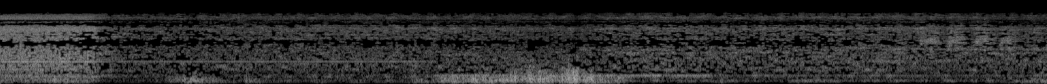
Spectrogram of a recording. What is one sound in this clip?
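A vibrating sieve machine rattles grain steadily.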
